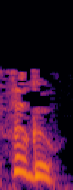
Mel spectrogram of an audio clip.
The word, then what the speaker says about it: fugu: Is it fuju? Let's just call it fugu. Make sure the U is long sounding, not the short U, okay?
